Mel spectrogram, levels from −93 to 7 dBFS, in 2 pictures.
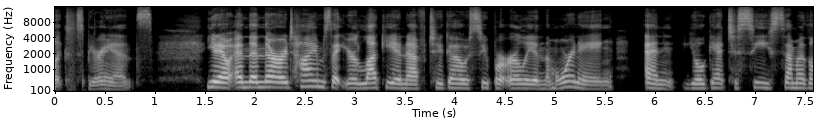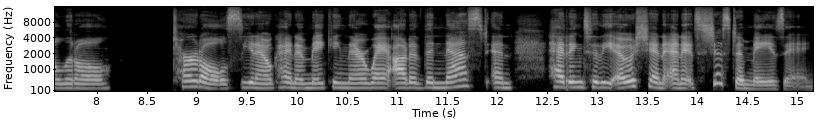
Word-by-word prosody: experience. 155 - -7 0.5
You 235 0 +7
know, 215 -1 +10
and 225 +1 +4
then 225 0 +5
there 230 -1 +7
are 220 - +4
times 250 0 0
that - - 0
you're 195 0 -2
lucky 205 +2 +2
enough 180 -2 0
to 195 - -6
go 190 -1 -2
super 205 +3 -4
early 185 -1 -1
in 170 -1 -2
the 160 - -8
morning, 170 -10 -5 0.3
and 185 -5 +1
you'll 185 0 -6
get 195 0 -8
to - - -5
see 215 -3 -2
some 205 +1 -3
of 200 - -3
the 190 -1 -4
little 185 -1 -4 0.6
turtles, 215 -8 +1
you 215 0 -1
know, 190 -2 +1
kind 215 +1 -2
of 190 0 -2
making 200 +1 -4
their 195 0 0
way 205 0 +2
out 205 +1 +5
of 210 -3 -3
the 215 - -2
nest 230 +7 -1
and 210 -2 -4 0.3
heading 230 -1 +2
to 455 - -1
the 440 -1 0
ocean, 225 -1 +2
and 195 -1 +3
it's 190 +2 0
just 395 -1 -2
amazing. 155 - -4
200 Hz, 195 wpm, -25 LUFS, 185-225 Hz, 0.6 s, know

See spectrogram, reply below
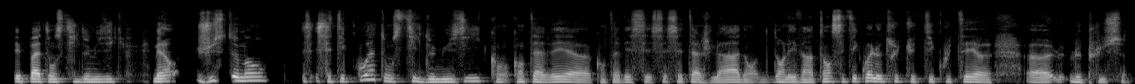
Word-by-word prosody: C'est 135 - +4
pas 130 -1 +7
ton 130 0 +2
style 125 -1 -2
de 125 - +2
musique. 125 +1 0 0.3
Mais 135 - +7
alors 140 +2 +2 0.2
justement, 170 - +3 0.3
c 150 0 -5
c'était 140 -3 0
quoi 215 - 0
ton 145 -9 -2
style 130 0 -1
de 120 - +1
musique 135 +5 0
quand 120 -2 -5
quand 120 +2 -3
tu 125 - 0
avais, 120 +2 +2
heu, 110 -3 +1
quand 110 - -9
tu 115 - -7
avais 110 +1 -2
c 110 0 -4
c - - -6
cet 115 -3 -3
âge-là? 105 +2 +1
Dans 100 -1 -5
d 105 - -12
dans 120 0 -1
les 115 0 +2
20 115 +2 -2
ans? 130 - +2
C'était 130 +1 +1
quoi 145 +3 +2
le 135 - +5
truc 130 0 -6
que 130 - -5
tu 125 +1 -6
écoutais, 120 0 -1
heu 105 -3 +1 0.3
heu, 110 -1 +2
le 115 +3 -8
le 115 -4 -1
plus? 110 +3 -4
120 Hz, 245 wpm, -25 LUFS, 115-135 Hz, 0.3 s, pas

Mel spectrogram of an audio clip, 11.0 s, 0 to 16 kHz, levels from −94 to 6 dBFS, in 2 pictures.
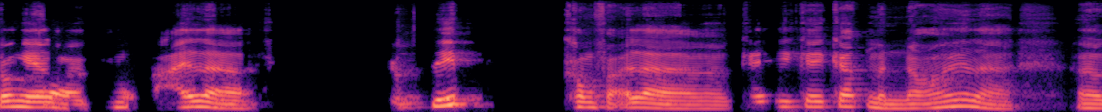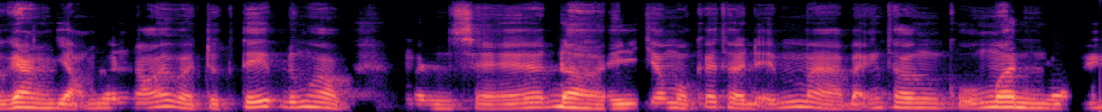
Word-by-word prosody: có 180 - +6
nghĩa 175 -2 +6
là 135 -5 +4 0.2
không 165 -1 -4
phải 175 - 0
là 135 -8 +3 0.8
trực - - -14
tiếp, 235 +5 +6 0.5
không 175 -1 -1
phải 165 - -2
là 125 -5 +1
cái 175 - -6 0.2
cái 180 -2 0
cách 185 -1 0
mình 135 -4 -1
nói 145 +7 -1
là 135 - -2 0.5
gằn 160 -2 +5
giọng 140 0 -1
lên 150 +1 -5
nói 155 +6 -1
và 145 - 0
trực 135 - -5
tiếp, 180 +3 +4
đúng 170 +1 -1
hông? 155 -6 0 0.3
Mình 130 -2 -7
sẽ 135 +5 -2
đợi 140 -5 +4
cho 155 - -4
một 140 -3 -2
cái 170 +3 -2
thời 140 -4 0
điểm 155 +7 -3
mà 135 -8 -2
bản 150 - -4
thân 155 -3 -1
của 145 - -5
mình 165 -3 +5
và 135 - +1
cái 145 - -8
155 Hz, 225 wpm, -21 LUFS, 135-170 Hz, 0.8 s, có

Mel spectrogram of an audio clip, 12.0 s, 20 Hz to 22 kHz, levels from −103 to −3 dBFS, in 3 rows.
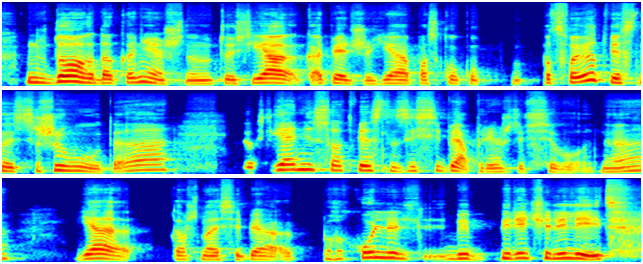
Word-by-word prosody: Ну 220 -2 +1
да, 240 +1 +8
да, 185 -1 +1
конечно. 200 -7 -2
Ну 155 - -2
то 155 - -7
есть, 170 +2 -6
я 200 -1 +6
к - - -13
опять 170 -4 0
же, 150 - -7
я 165 +1 0
поскольку, 170 - -8
м, 300 - -11
под 185 - -3
свою 230 +7 +4
ответственность 190 - -1
живу, 195 -8 0
да, 235 +8 -4 0.5
то - - -5
есть 180 - -15
я 245 +1 +5
несу 250 -2 0
ответственность 210 -5 -2
за 190 - -6
себя 195 +1 -2
прежде 155 -2 -8
всего, 140 -2 -11
да? 175 +7 -5 0.4
Я 200 -2 +2 0.2
должна 170 -1 -3
себя 165 0 -4
похоли 235 +6 +1
л 300 -9 -11
пе 210 0 +3
беречь 225 +2 -1
и - - +4
лелеять. 285 - +4
195 Hz, 190 wpm, -20 LUFS, 170-225 Hz, 0.5 s, да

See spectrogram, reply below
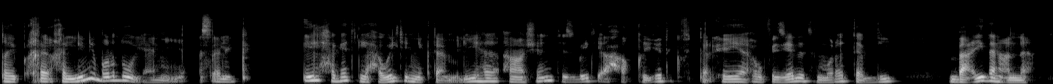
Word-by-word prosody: طيب، 130 -2 +1
خ 140 - +1
خلّيني 140 - +5
برضه 185 -4 +3
يعني 100 -2 -10 0.2
أسألِك، 125 +1 -5 0.5
إيه 175 - +8
الحاجات 175 -2 0
اللي 125 -4 -1
حاولتِ 150 +10 0
إنّك 120 -8 -1
تعمليها 140 +2 -1
عشان 145 +10 -1
تثبتي 135 -2 -4
أحقيِّتِك 145 +2 -4
في - - -20
الترقية 125 -1 -2
أو 115 0 -5
في 110 0 -4
زيادة 130 +7 +1
المُرتَّب 105 -2 -4
دي 130 +6 -3 0.6
بعيدًا 150 +5 +5
عنّها؟ 100 -1 -1
130 Hz, 135 wpm, -24 LUFS, 115-150 Hz, 0.6 s, إيه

